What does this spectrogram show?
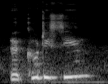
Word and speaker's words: codicil: Codicile? Un codicile, j'ai l'impression, quand j'ai regardé dans le dictionnaire, que c'était... Oh, that doesn't help me. Codicile, okay, that doesn't help me. Codicil, it's pronounced codicil.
